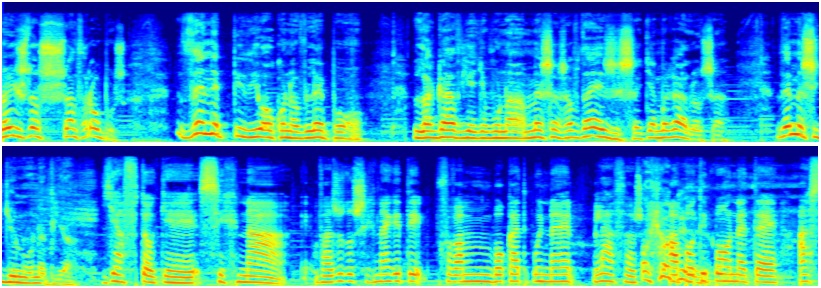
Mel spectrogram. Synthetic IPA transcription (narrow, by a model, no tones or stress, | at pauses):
oist̪ost̪u̥sɐnθɾo̞pusðe̞nepiðio̞konɐvle̞po̞ | lɐŋɡɐðʝɐcevunɐme̞sɐsɐft̪ɐezisɐceme̞ɣɐlosɐ | ðemesiɲɟinune̞pçɐʝɐft̪o̞ce̞sixnɐvɐzot̪osixnɐʝɐt̪ifovɐmebo̞kɐt̪ipuine̞ | lɐθo̞soɐppot̪ipo̞ne̞t̪e̞ɐs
